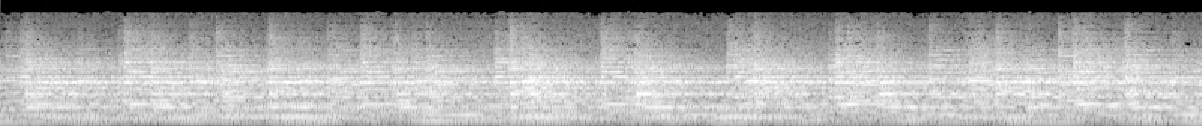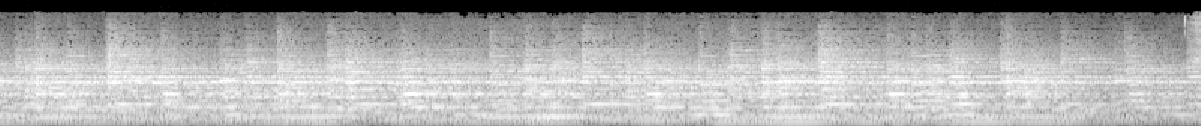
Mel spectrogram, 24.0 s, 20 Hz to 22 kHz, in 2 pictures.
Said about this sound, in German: Es ist 12 Uhr. Sie hören die Glocken der Heiligkreuzkirche in Bludenz in Vorarlberg.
